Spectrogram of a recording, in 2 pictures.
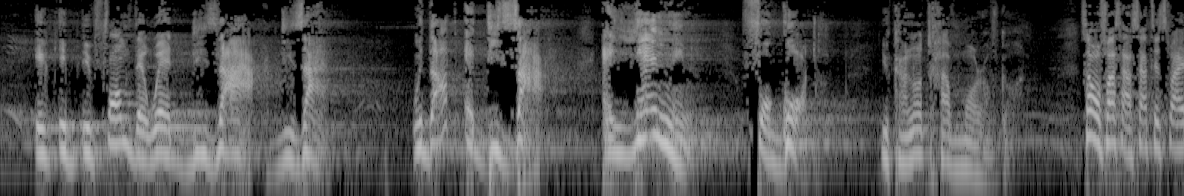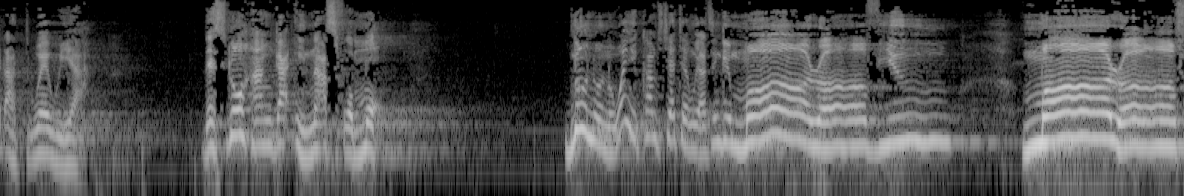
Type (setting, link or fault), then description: setting, large echoing room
